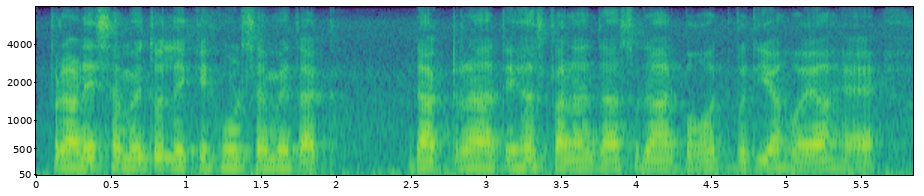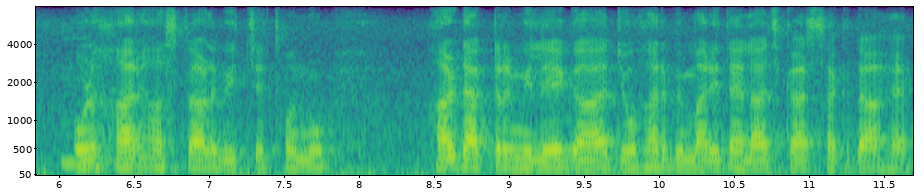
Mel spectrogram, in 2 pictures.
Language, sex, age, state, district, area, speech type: Punjabi, male, 18-30, Punjab, Mohali, urban, spontaneous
